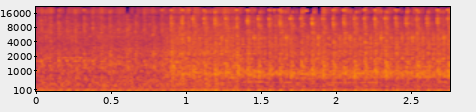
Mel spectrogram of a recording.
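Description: A generator engine idles steadily nearby at a langar site in Chamkaur Sahib, a constant low mechanical rumble with a slight rhythmic throb and no voices.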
